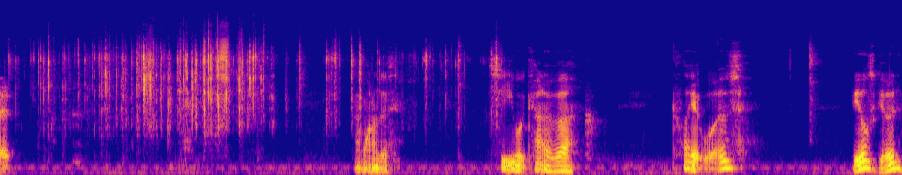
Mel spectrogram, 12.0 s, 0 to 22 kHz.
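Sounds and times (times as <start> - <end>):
plastic wrapping crinkling: 0.0 - 6.7.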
